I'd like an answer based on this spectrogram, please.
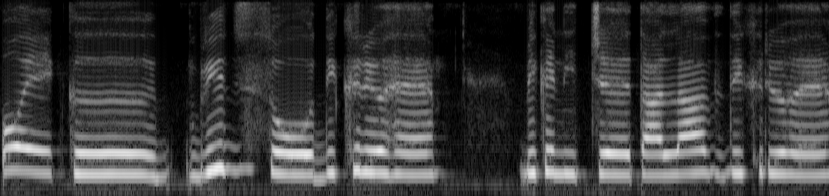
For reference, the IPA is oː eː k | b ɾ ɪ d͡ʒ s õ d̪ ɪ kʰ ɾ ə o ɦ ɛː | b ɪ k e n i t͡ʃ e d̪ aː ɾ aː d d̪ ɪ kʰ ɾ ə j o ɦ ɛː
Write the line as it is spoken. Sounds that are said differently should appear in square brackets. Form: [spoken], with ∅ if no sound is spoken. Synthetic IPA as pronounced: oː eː k | b ɾ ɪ d͡ʒ s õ d̪ ɪ kʰ ɾ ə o ɦ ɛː | b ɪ k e n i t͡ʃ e [t̪] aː [l] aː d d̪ ɪ kʰ ɾ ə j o ɦ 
